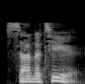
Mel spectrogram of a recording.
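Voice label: "sonneteer", British English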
